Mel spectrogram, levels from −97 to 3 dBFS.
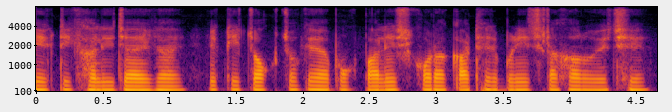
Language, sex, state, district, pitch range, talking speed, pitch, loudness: Bengali, male, West Bengal, Cooch Behar, 130-140 Hz, 155 wpm, 135 Hz, -20 LUFS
